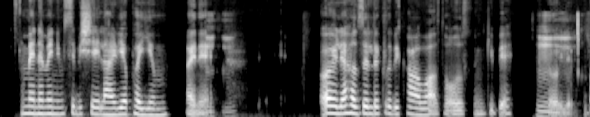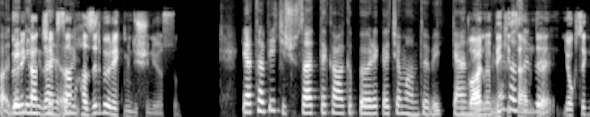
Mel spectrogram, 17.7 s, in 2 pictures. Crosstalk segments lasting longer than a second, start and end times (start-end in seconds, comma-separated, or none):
8.2-10.1, 15.8-17.1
